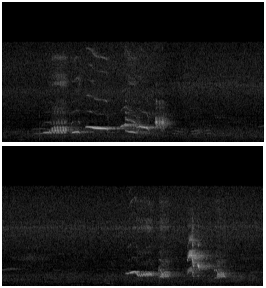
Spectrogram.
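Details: Common blackbird singing: two fluted, warbling phrases with higher twittering flourishes, separated by roughly three seconds of quiet. Soft background hiss.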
